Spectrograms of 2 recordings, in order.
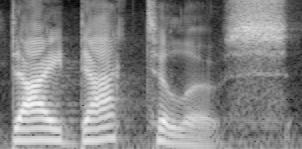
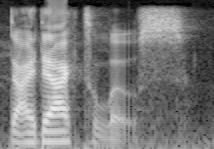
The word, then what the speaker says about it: Didactylos: It's Didactylos, as in... – Didactylos. – Two dactyls, as in two fingers, because he's flipping the world off.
